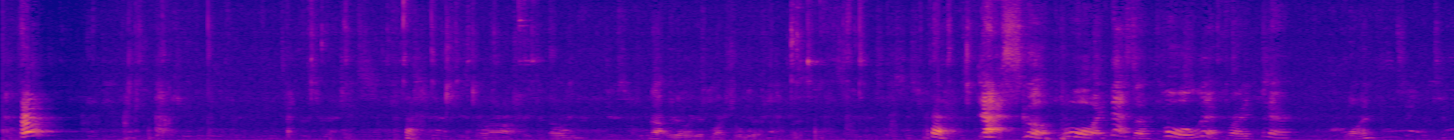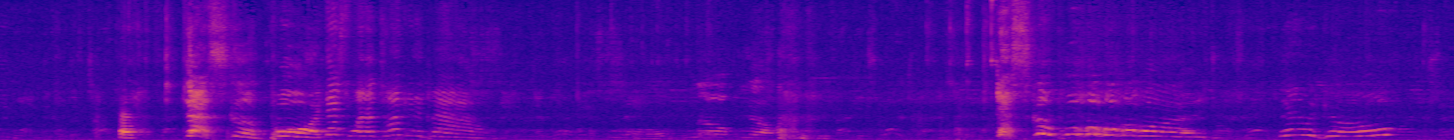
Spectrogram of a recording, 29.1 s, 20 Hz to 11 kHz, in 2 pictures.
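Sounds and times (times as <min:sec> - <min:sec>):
dog barking: 0:00.2 - 0:00.7.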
